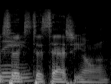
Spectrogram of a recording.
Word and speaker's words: XXXTentacion: XXXTentacion. – I thought the X's was silent. – Nah, it's not Tentacion.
